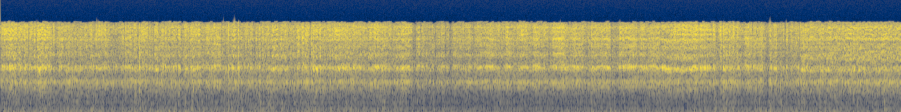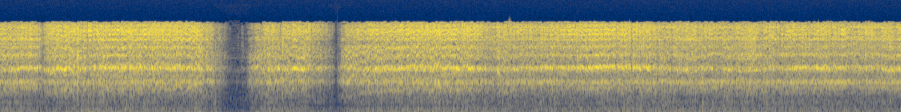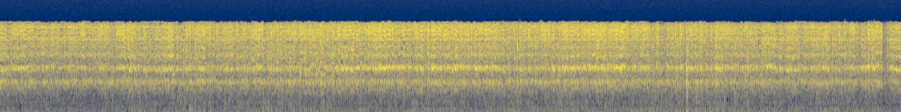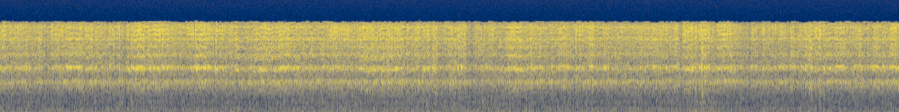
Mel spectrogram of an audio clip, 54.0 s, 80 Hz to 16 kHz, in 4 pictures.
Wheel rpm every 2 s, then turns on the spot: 230, 230, 230, 230, 230, 230, 210, 200, 110, 130, 210, 230, 220, 230, 230, 220, 230, 230, 230, 230, 230, 230, 220, 230, 230, 230, 230.
none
